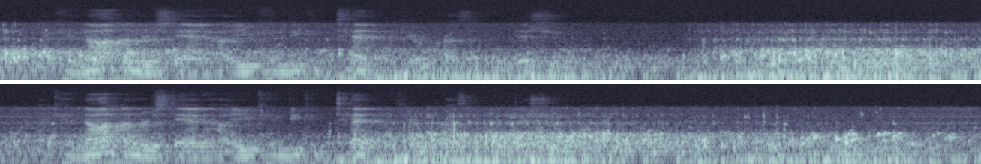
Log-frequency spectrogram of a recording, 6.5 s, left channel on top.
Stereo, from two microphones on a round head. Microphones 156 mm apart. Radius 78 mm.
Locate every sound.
0.3 s a man speaking: 40° right (ahead or behind), 2.5 m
